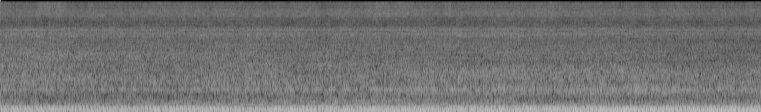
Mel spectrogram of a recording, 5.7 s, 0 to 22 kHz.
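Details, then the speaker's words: Mazda NA Miata with standalone ECU, first cold start of the day on a new custom remote idle control valve (old IACV failed): steady, even fast idle around 1,200 RPM, expected to drop to 1,000 when warm; normal cold fast idle. "All right, cold start. idles pretty good. 11,200 RPM or so and then hopefully everything idles down and then it's ready to rock."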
